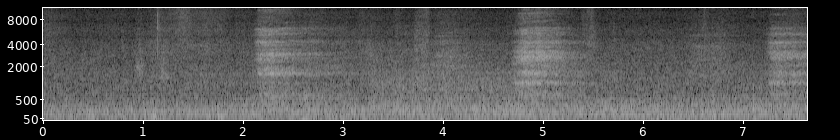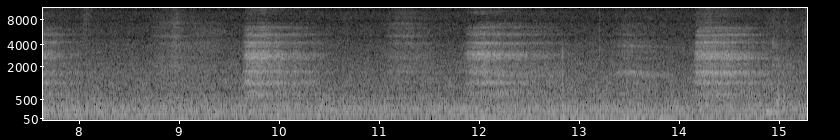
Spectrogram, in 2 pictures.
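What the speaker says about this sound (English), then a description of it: "Just take a deep breath in and out for me through your mouth." Slow, deep breaths drawn in and out through the mouth during a health assessment, a steady series of soft, breathy rushes at a regular rhythm, faint and close over a quiet background hiss.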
